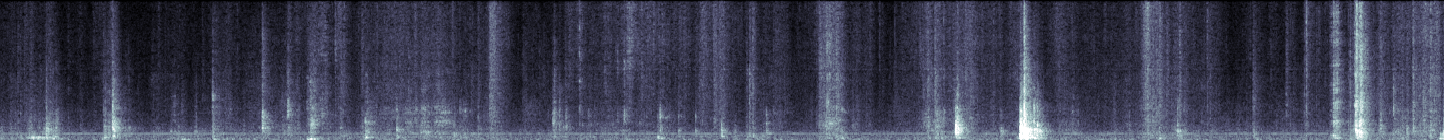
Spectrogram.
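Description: Scattered knocks and clicks of household objects being handled, with a sharp knock about ten seconds in the loudest, over a faint steady high-pitched hum.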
